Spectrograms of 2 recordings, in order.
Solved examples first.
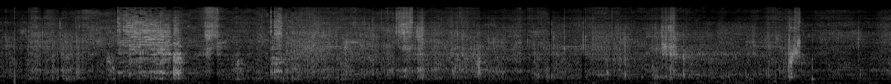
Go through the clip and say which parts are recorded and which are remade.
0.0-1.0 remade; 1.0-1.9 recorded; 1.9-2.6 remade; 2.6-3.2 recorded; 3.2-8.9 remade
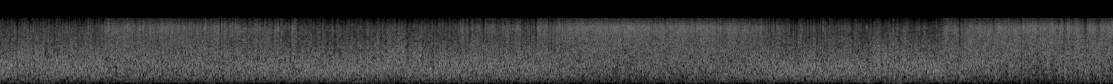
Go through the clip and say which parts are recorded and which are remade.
0.0-2.4 recorded; 2.4-4.5 remade; 4.5-8.4 recorded; 8.4-9.5 remade; 9.5-11.1 recorded

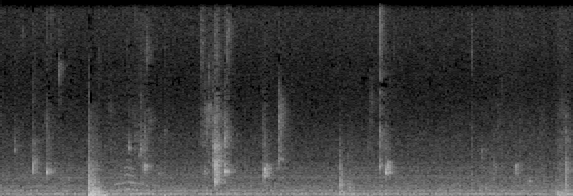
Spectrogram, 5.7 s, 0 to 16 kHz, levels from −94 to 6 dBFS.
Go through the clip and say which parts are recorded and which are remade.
0.0-5.7 recorded

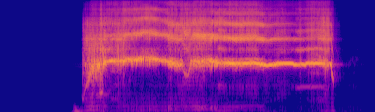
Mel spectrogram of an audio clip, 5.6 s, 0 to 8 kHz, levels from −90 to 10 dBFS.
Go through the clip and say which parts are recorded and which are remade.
0.0-5.6 remade

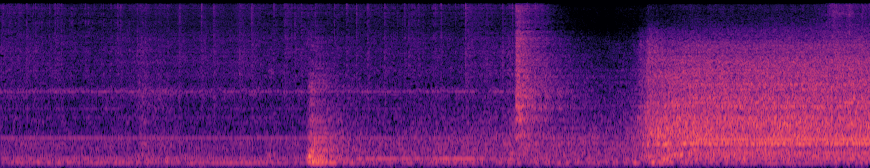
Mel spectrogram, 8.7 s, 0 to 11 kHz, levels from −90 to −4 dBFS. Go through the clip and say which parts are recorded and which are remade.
0.0-1.2 recorded; 1.2-2.6 remade; 2.6-8.7 recorded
